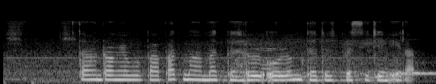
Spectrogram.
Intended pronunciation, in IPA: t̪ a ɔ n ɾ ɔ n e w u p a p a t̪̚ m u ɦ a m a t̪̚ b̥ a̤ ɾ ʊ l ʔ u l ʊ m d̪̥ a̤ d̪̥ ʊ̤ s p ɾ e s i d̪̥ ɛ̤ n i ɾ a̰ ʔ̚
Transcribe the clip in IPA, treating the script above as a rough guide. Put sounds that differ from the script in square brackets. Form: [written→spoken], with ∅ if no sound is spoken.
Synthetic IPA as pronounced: t̪ a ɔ n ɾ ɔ [n→ŋ] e w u p a p a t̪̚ m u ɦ a m a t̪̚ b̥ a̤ ɾ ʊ l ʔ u l ʊ m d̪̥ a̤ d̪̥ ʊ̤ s p ɾ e s i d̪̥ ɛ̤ n i ɾ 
